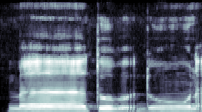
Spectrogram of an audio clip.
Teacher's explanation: تا کو با کے ساتھ ملانا ہے، با جب ساکن حروف قلقلہ میں سے ہوگا قلقلہ کریں گے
